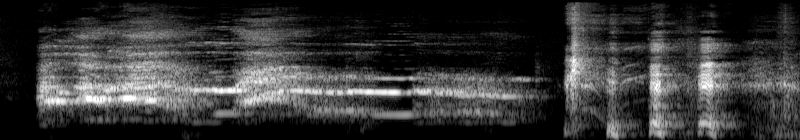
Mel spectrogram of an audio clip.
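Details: Child with a cough (not a smoker's cough): a long, high, crowing sound, then a run of short, rough, hoarse coughs; hoarse cough.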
